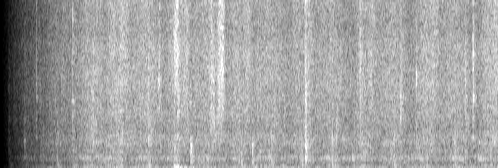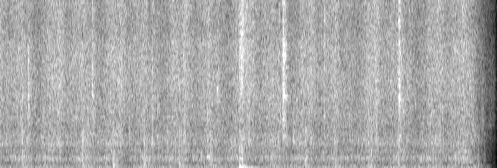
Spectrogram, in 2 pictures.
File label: sport person exercising on exercise bike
